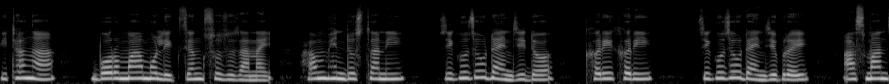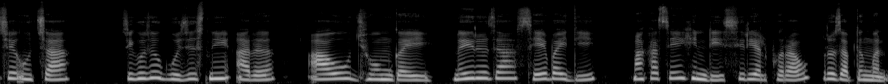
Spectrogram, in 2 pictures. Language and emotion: Bodo, neutral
